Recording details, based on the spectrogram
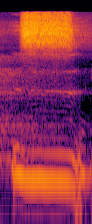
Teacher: Ya, ada bunyi berisiknya. Keluar dari ujung lidah ditempel ke di antara gigi bawah. Ada sifat namanya sofir di zai ini, ya.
